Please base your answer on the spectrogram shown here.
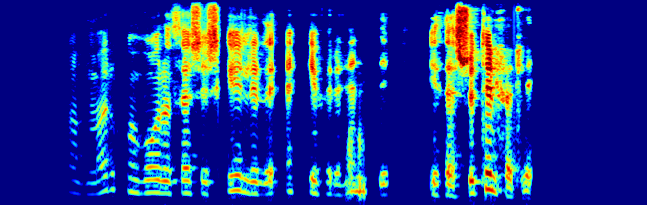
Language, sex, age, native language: Icelandic, female, 80-89, Icelandic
